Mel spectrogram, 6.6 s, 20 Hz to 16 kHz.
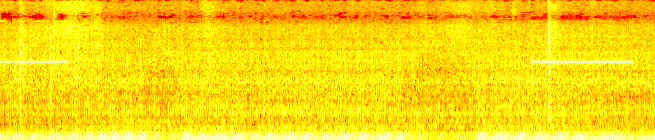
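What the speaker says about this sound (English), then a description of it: "The whole engine sounds a bit noisier" An Audi 3.0 TDI diesel engine with an injector fault idles nearby in a steady, slightly noisy rumble, with a few short dips in level and faint clattering on top.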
